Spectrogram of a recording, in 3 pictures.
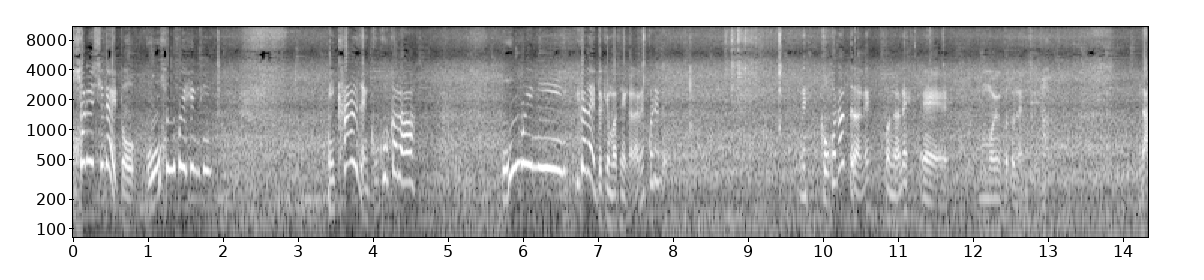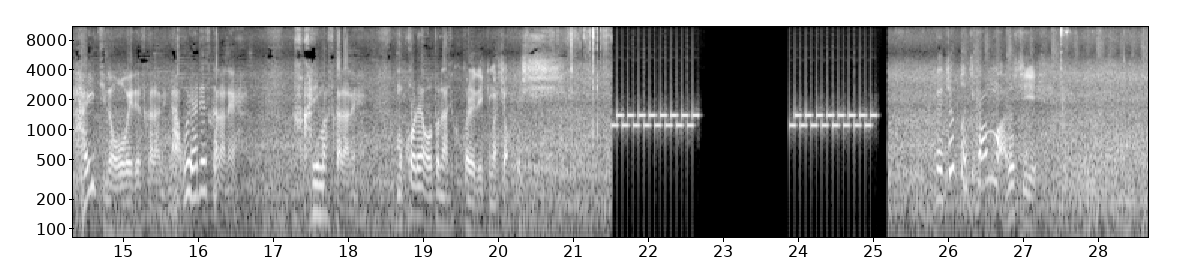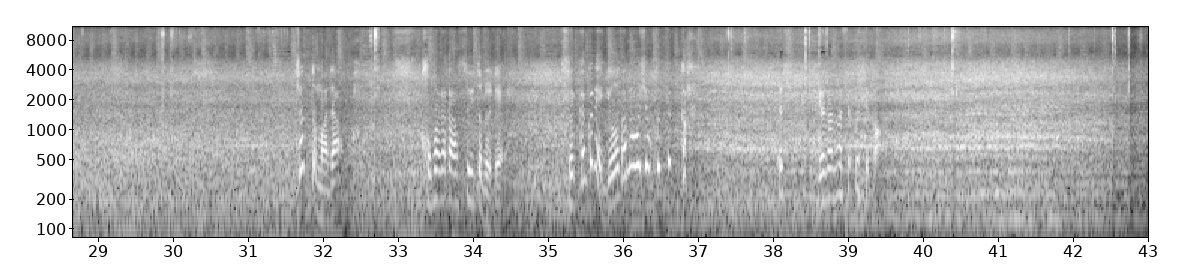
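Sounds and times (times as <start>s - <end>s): street noise: 0.0s - 21.5s, 25.2s - 43.0s
warbling two-tone telephone ring: 21.5s - 22.7s, 23.9s - 25.1s.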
